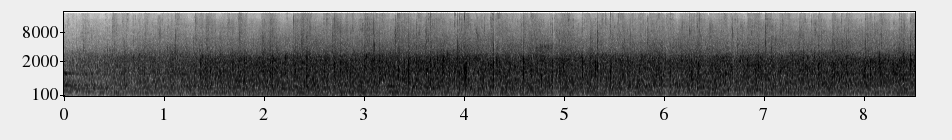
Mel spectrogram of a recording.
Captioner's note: applause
